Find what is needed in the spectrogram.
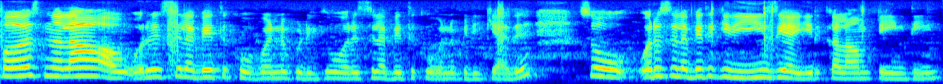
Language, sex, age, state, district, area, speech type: Tamil, female, 18-30, Tamil Nadu, Madurai, rural, spontaneous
